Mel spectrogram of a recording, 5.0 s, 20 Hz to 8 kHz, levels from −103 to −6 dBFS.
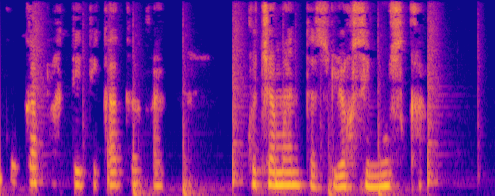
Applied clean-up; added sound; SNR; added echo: none; Drum / Drum kit; 15 dB; none.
